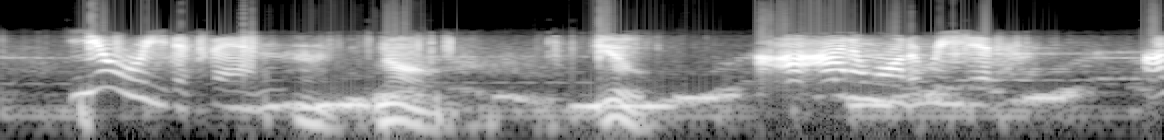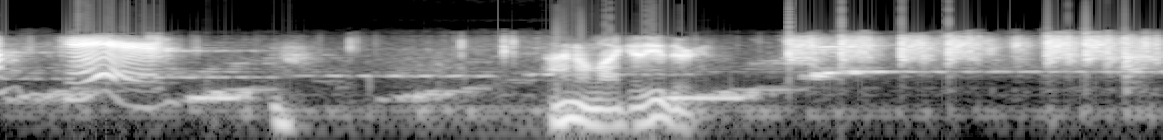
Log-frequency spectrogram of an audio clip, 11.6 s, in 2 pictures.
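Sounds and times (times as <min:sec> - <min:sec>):
speech: 0:00.4 - 0:07.2, 0:08.5 - 0:09.4
typewriter typing: 0:09.8 - 0:11.6.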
